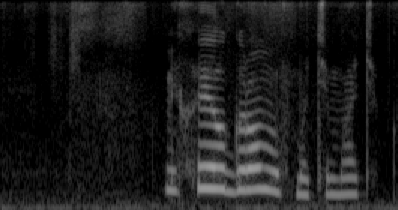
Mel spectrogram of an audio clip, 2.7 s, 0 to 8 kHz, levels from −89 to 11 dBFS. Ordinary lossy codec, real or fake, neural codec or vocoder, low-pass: none; real; none; none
